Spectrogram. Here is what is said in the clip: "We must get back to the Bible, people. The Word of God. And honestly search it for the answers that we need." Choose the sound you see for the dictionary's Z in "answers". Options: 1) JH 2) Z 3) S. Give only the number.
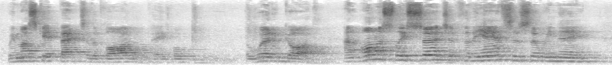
2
